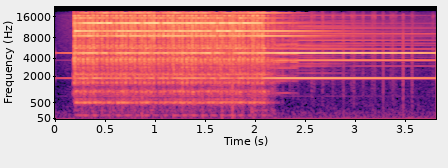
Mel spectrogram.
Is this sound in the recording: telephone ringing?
yes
